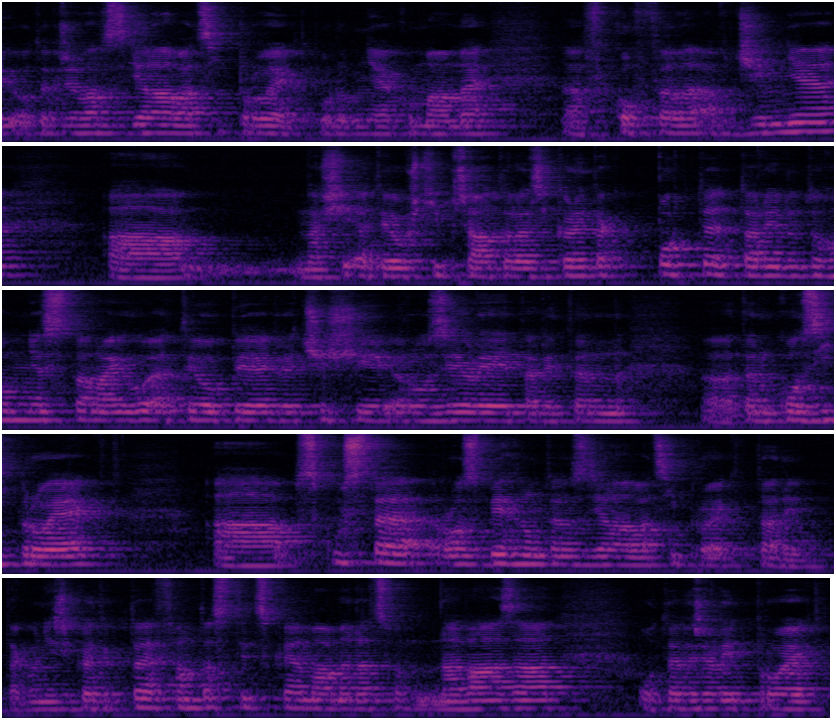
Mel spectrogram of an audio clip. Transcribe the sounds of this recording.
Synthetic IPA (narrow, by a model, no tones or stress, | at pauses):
ɪʔo̞t̪ɛvr̝ɛlavzɟɛlaːvat͡siːpɾo̞jɛk̚t̪̚po̞do̞bɲɛjako̞maːmɛ | fko̞fɛlɛʔa̰vd͡ʒɪmɲɛ | ʔa | naʃɪʔɛt̪ɪopʃciːpr̝̥aːt̪ɛlɛːrikalɪt̪ak̚po̞ct̪ɛt̪adɪdo̞t̪oɦo̞mɲɛst̪anajɪɦoʔɛt̪ɪopɪjɛɡdɛt͡ʃɛʃɪɾo̞zjɛlɪt̪adɪt̪ɛn | t̪ɛnko̞ziːpɾo̞jɛkt̪ | ʔaskust̪ɛɾo̞zbjɛɦnowt̪ːɛnvzɟɛlaːvat͡siːpɾo̞jɛkt̪ːadɪt̪akoɲɪrikalɪt̪akt̪o̞jɛfant̪ast̪ɪt͡skɛːmaːmɛnat͡so̞navaːzat̪ | ʔo̞t̪ɛvr̝ɛlɪpɾo̞jɛk̚t̪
